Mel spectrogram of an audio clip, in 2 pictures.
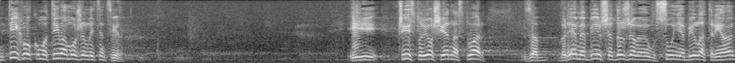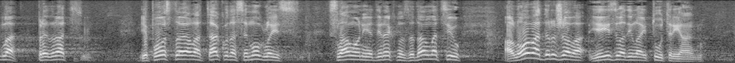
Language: Croatian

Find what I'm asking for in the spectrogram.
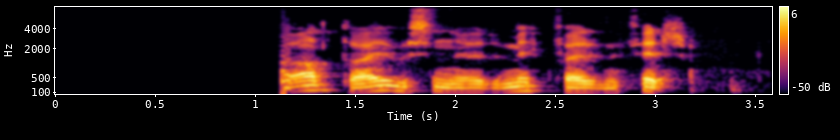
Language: Icelandic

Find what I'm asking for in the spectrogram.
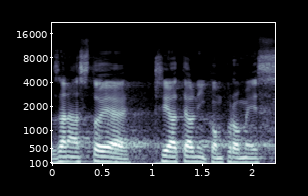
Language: Czech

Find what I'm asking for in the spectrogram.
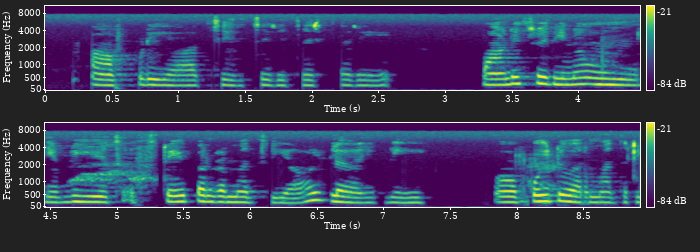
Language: Tamil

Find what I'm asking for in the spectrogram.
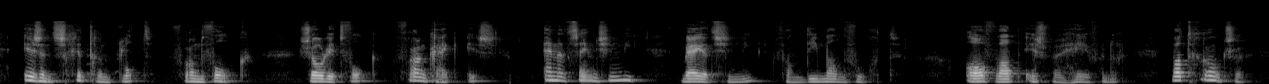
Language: Dutch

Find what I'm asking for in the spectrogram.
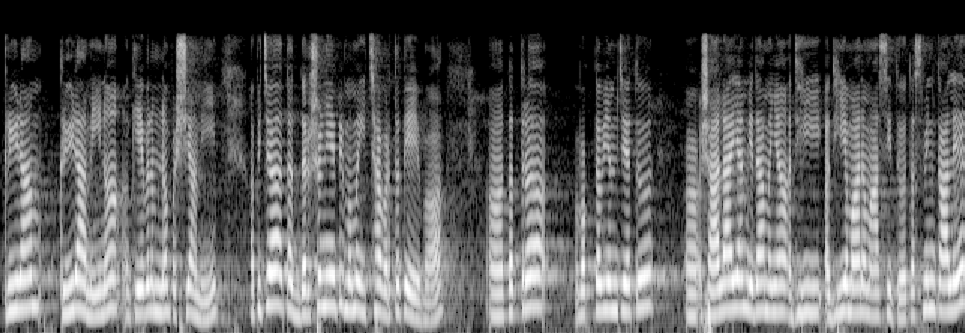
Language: Sanskrit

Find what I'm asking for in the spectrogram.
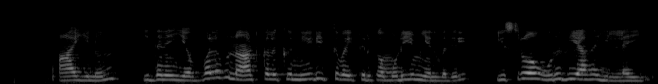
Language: Tamil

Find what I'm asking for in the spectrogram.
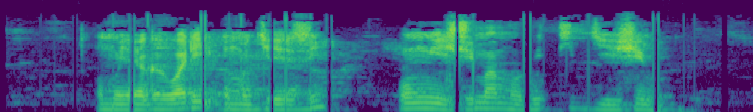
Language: Kinyarwanda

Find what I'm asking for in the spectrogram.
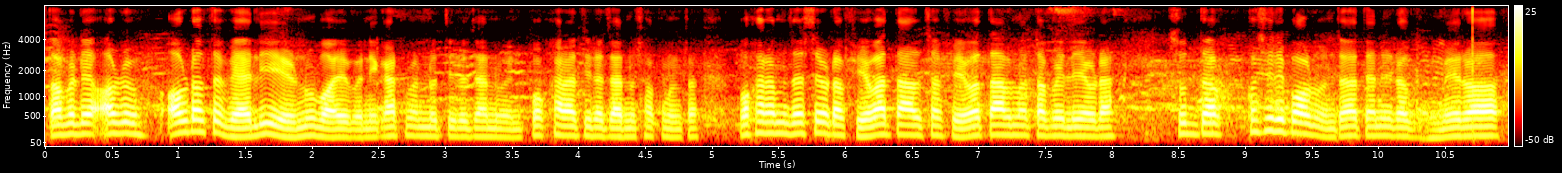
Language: Nepali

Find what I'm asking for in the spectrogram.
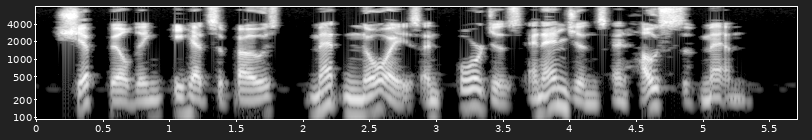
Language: English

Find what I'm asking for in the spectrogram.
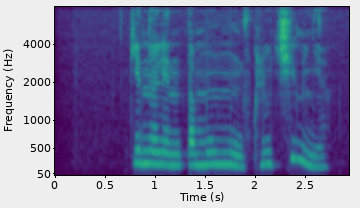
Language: Russian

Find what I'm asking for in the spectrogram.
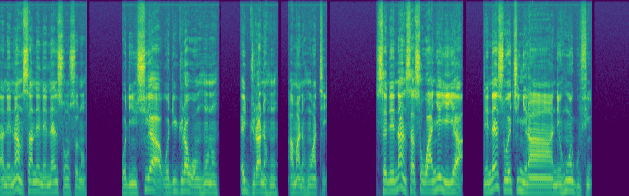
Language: Akan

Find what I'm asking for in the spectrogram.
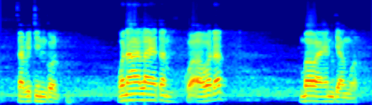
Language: Fula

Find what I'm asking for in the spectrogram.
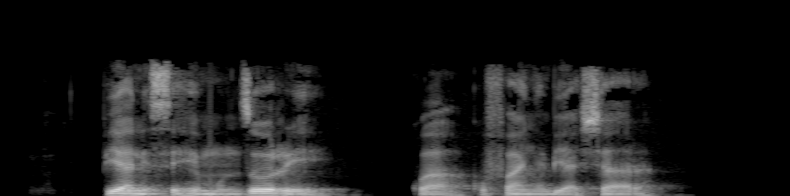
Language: Swahili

